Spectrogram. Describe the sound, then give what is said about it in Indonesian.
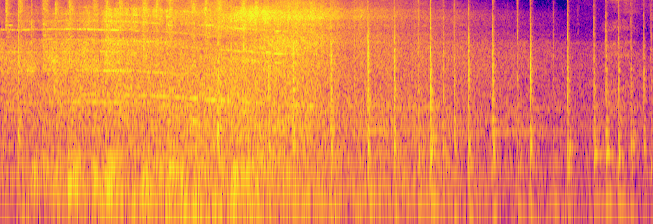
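A loud airplane roars past, its engine whine sliding downward, then settles into a steady rumble with scattered sharp knocks as it touches down and rolls along, landing in London. “Beberapa waktu kemudian, pesawat itu wush, mendarat di kota London.”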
